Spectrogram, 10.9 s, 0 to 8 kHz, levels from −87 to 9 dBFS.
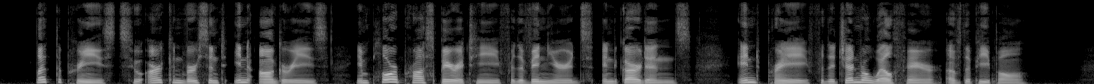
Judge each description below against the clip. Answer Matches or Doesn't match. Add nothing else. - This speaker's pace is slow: Matches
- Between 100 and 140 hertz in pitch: Matches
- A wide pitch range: Matches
